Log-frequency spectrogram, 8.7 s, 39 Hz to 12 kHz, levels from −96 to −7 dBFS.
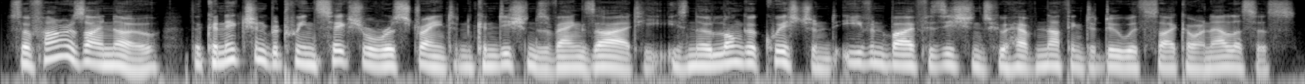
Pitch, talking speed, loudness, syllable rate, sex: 140 Hz, 195 wpm, -19 LUFS, 5.7 syllables/s, male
